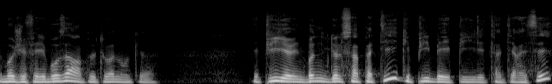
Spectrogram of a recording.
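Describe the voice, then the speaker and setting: This man talks at a very fast pace yet takes long, frequent pauses, his medium-pitched voice somewhat breathy and dark and mellow in tone. The pitch varies in an ordinary way, and the sound is dry and close with no echo. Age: 70s. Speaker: mountain bike pioneer and former bar owner. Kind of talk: casual interview chat. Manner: halting, many repetitions and fillers.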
